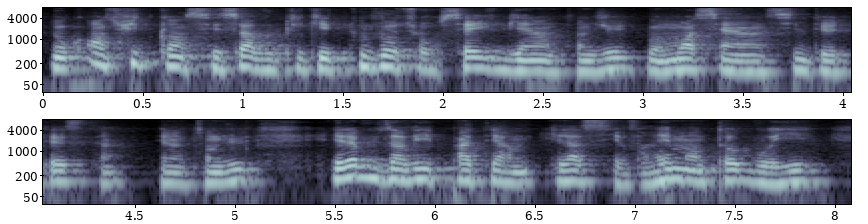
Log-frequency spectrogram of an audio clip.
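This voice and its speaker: Man, casual software tutorial host, chatty filler-heavy walkthrough, mid-pitched voice. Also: fairly quick. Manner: loose, filler-heavy walkthrough with frequent "hop" and "vous voyez". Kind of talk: casual screen-share tutorial.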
